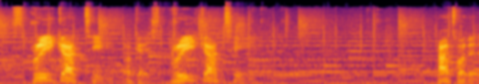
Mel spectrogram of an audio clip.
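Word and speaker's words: sbrigati: And again, if I haven't said it already, they they are like Spanish uh pronunciation or not Spanish, Italian, sorry. How to say hurry up in Italian? Sprigatti. Sprigatti.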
